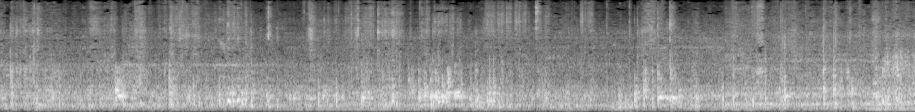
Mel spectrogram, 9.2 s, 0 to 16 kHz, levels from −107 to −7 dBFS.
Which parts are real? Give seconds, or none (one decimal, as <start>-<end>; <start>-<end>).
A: 2.9-3.4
